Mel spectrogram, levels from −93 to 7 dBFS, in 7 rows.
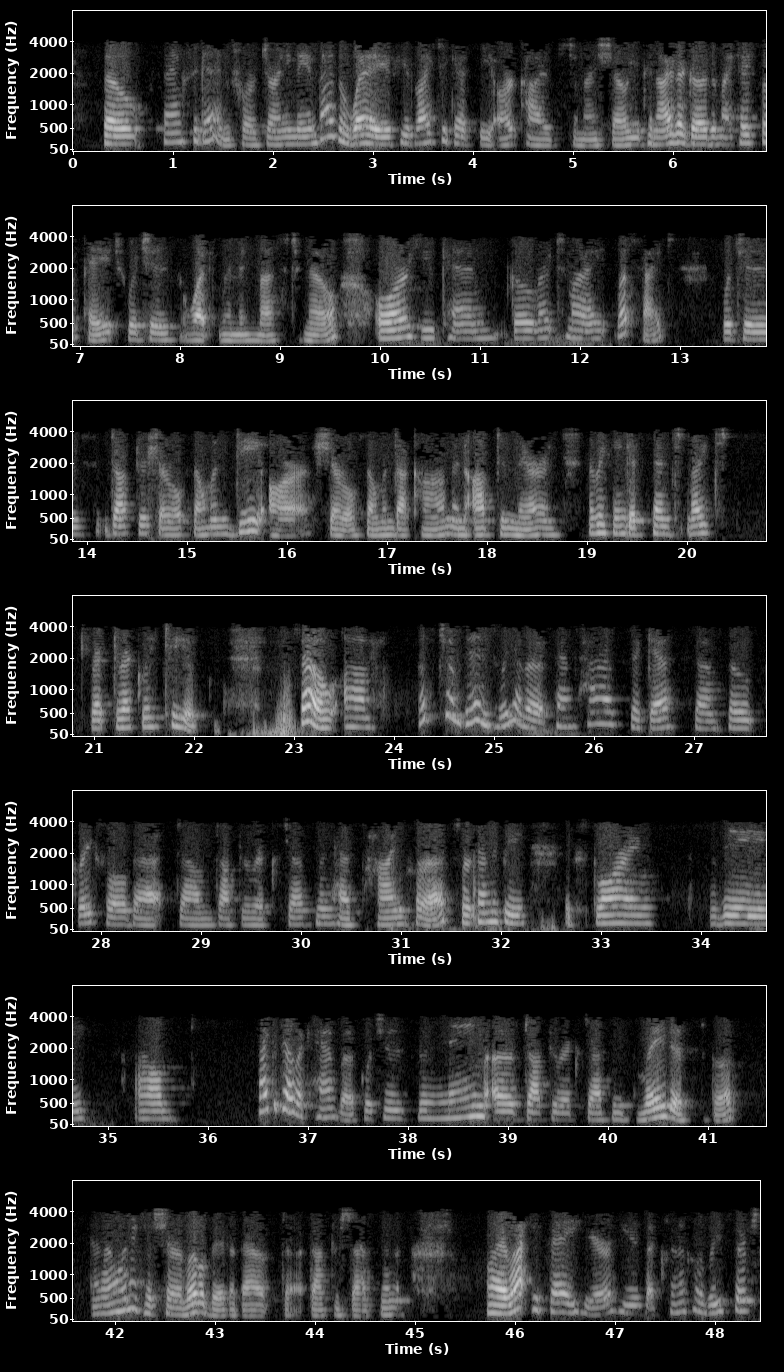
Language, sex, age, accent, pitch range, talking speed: English, female, 50-69, American, 145-195 Hz, 155 wpm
